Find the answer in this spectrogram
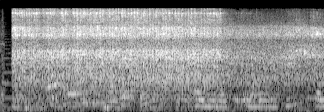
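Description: A steady, loud mechanical hiss, such as building-site machinery makes, with indistinct voices talking behind it; the hiss eases back about three quarters of the way through.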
